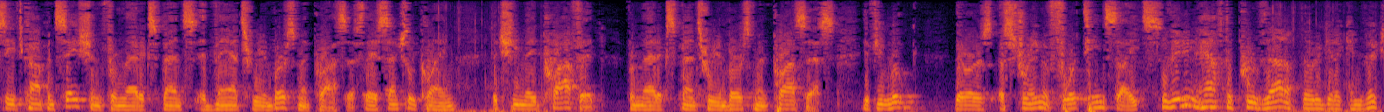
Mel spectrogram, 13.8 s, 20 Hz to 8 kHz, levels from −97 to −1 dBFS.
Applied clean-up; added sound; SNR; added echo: none; Animal; 14 dB; none.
